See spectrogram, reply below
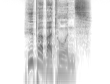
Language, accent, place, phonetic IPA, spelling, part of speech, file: German, Germany, Berlin, [hyˈpɛʁbatɔns], Hyperbatons, noun, De-Hyperbatons.ogg
- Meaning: genitive of Hyperbaton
